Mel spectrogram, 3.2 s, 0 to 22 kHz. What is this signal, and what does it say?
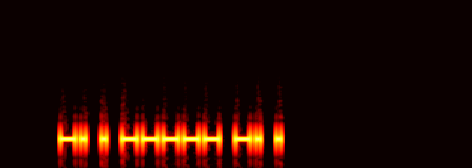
Morse code, heard as a keyed tone, about 46 wpm, 700 Hz. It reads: NE0NE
